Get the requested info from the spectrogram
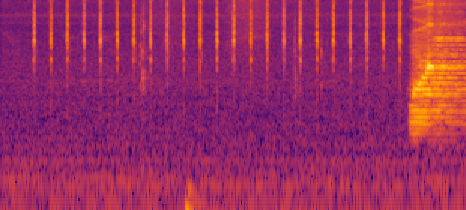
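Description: Ticking sound effect of a quiz countdown timer, about four to five ticks a second, with one low thump about halfway through. Near the end a louder tone rises in pitch and holds as the answer is revealed.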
